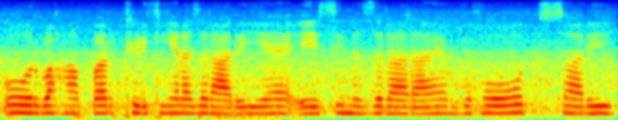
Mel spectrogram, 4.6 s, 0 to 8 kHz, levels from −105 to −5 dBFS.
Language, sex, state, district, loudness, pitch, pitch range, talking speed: Hindi, female, Chandigarh, Chandigarh, -18 LUFS, 180 Hz, 175-185 Hz, 195 wpm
